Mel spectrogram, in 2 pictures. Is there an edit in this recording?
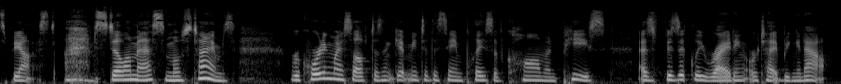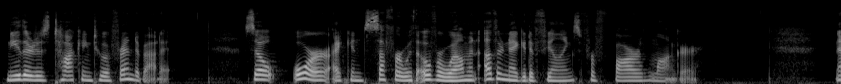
yes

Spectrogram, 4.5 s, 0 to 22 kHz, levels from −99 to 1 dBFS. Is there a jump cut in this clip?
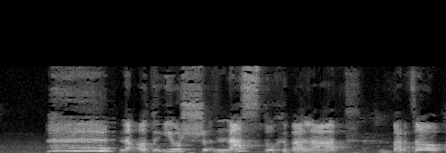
yes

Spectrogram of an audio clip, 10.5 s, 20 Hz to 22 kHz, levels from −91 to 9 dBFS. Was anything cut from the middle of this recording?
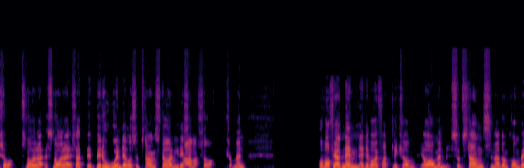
yes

